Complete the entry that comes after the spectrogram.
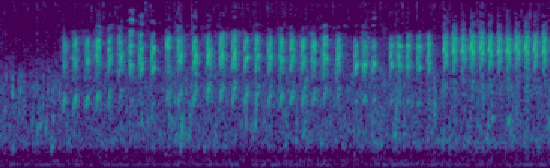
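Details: House sparrow in fighting mode giving a clear rolling chatter, locally called gereja tarung ngerol and used to train songbirds: after a quiet start, rapid pulsed chirps run about eight per second in a steady stream with brief breaks.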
